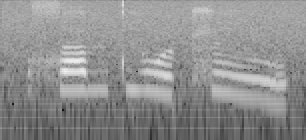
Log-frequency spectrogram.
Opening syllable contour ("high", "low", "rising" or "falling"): high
